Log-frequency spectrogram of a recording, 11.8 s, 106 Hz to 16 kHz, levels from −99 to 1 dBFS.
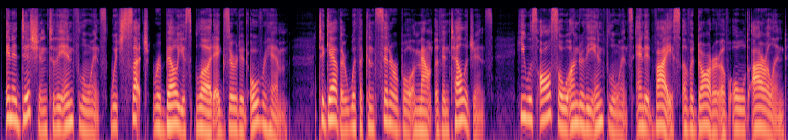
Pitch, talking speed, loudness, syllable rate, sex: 170 Hz, 165 wpm, -20 LUFS, 5.8 syllables/s, female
